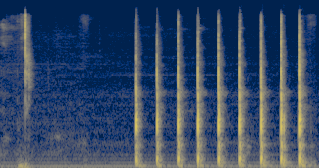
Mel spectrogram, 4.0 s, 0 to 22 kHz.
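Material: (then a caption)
Fiberglass. A screwdriver handle taps the fiberglass deck of a 1969 Iroquois mk2 boat over its balsa core, at a soft spot where the core is soaked with water. One isolated tap is followed by nine quick, evenly spaced taps, each a short, dry knock with almost no ring. Because the core is full of water, the spot sounds only slightly different from solid deck rather than hollow.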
